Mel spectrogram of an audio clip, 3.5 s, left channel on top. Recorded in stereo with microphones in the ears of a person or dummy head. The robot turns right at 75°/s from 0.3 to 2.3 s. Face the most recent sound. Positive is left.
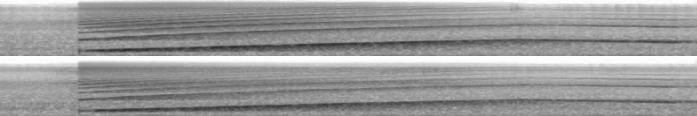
turn(degrees=5)  # may be behind; listen again after turning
